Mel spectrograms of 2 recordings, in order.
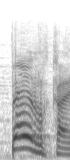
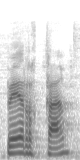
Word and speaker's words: perca: Perca, entonces, eso es la pronunciación, perca, perca, para referirnos a la pared. ¿No? Ahí está, pared, entonces en Aymara, perca.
